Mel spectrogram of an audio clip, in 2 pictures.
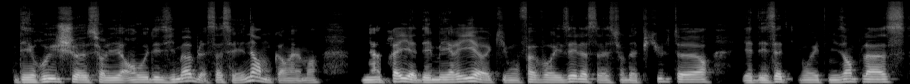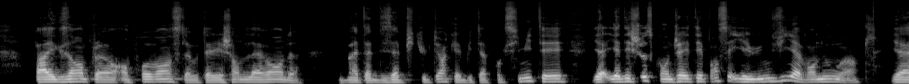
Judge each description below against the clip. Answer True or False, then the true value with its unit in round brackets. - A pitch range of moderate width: True (3.4 semitones)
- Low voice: True (115 Hz)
